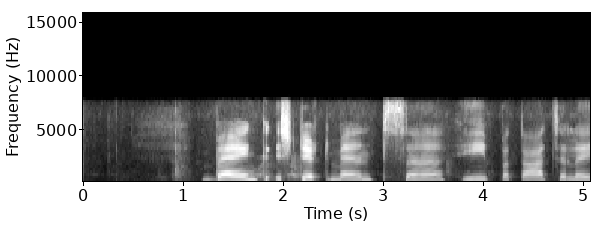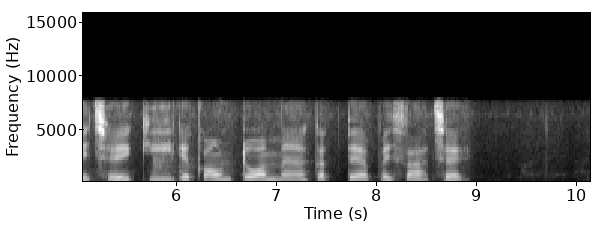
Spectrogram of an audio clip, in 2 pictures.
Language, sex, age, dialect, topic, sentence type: Maithili, female, 25-30, Angika, banking, statement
